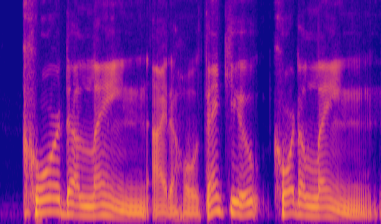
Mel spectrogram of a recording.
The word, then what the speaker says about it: Coeur d'Alene: Coeur d'Alene is how it's said.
